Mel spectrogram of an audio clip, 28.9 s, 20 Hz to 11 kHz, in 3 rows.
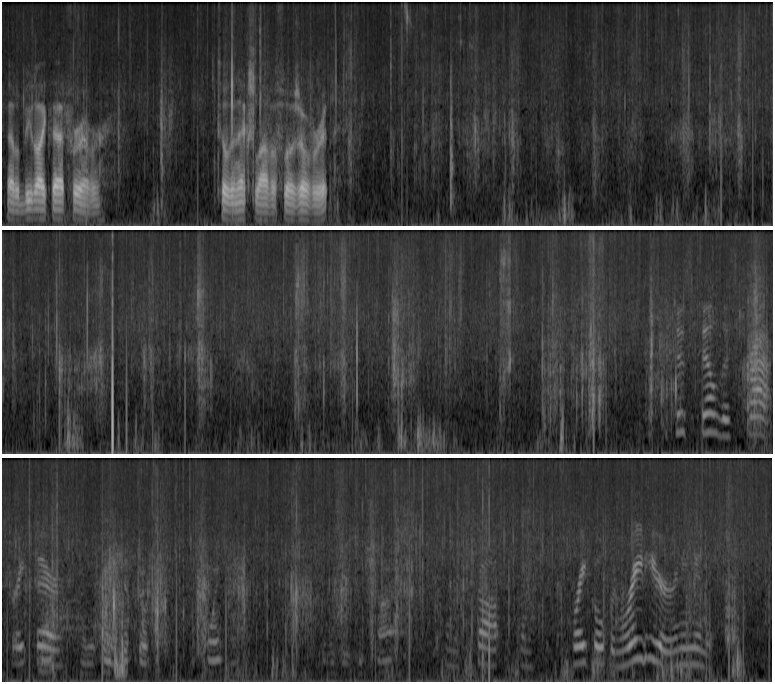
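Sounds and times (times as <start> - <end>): lava crust crackling and ticking: 0.0 - 28.9
soft hiss: 0.0 - 28.9.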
